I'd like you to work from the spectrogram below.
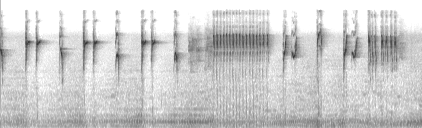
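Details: Sooty-headed bulbul in full energetic song for tutoring: regularly spaced high whistled chirps that slur downward, a long fast rattle of about twenty pulses, then more chirps and a short buzzy run.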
